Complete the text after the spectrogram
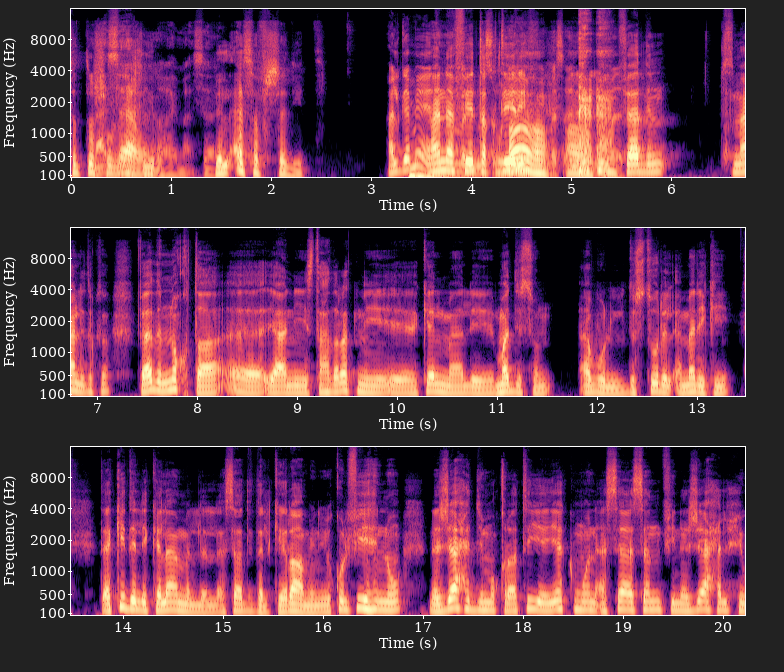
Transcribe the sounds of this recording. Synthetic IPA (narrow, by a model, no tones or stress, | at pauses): sɪt̪ːʃhʊɾaxiːɾalɪlʔasafʃad̪iːd̪̥̚ | lɡamiːʔanafit̪ɑqd̪iːɾi | fihaːði | t̪ɪ̥smaʕlid̪ʊk̚t̪uɾfihaːðinːʊqt̪ˤɑjaʕniɪst̪ɑħd̪ˤɑɾˤɑt̪nikalmalɪmad̪ɪsʊn | ʔabud̪ːʊst̪uːɾɪlʔamɪɾɪki | t̪aʔkiːd̪ɪlːikalaːmɪllʔasaːd̪ɪd̪alkɪɾaːmjɪnjaquːlfiːhʔɪnːʊ | nad͡ʒaːħɪd̪ːiːmʊqɾˤɑːt̪ˤɨjːajakmʊnʔasaːsanfinaʒaːħɪlħɪ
